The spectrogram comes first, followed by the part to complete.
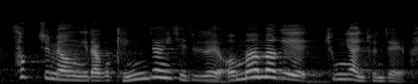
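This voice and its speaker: A woman's high voice with very wide pitch swings, at a fairly slow pace, over noticeable background noise. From Jeju Island, South Korea. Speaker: trail organization director, panelist. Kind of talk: panel discussion.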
